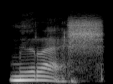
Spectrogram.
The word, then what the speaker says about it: mirage: going to study is Mirage m-i r-i ge it's pronounced as Mirage okay and the Malayalam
